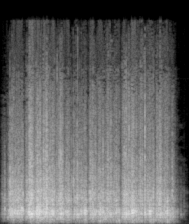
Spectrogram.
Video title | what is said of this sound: Community Skills: Trip to the Grocery Store | if I shake it it makes noise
